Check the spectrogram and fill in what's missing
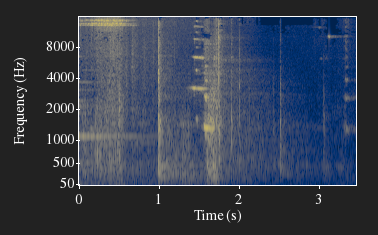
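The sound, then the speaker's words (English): A large, padlocked heavy front door grinds and creaks open with a few thuds and knocks, a brief squeal rising midway, then the sound fades into quiet room tone. “It's in there, behind the large padlocked front door, security systems, guard dogs and burglar alarms.”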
